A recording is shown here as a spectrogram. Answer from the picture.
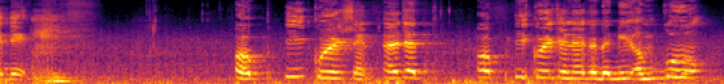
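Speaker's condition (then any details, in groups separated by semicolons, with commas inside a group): Cerebral palsy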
